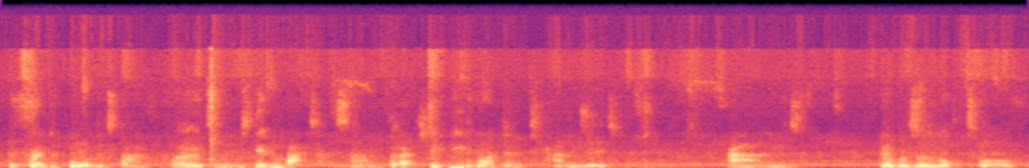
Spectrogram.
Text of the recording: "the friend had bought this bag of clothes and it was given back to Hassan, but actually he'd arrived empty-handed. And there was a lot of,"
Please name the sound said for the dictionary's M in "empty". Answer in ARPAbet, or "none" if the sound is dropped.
none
